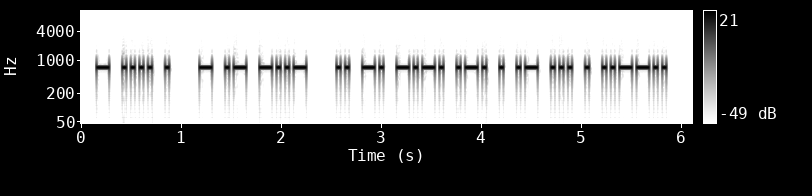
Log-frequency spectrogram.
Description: Morse code, heard as a keyed tone, about 28 wpm, 700 Hz. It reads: THE TAX INCREASE?
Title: Sentences from Top 1000 Words - Review Part 5 - 28wpm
